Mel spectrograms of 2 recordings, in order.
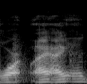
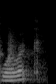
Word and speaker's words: Warwick: So tell us about your district in Warwick. Do I say it right when I say work? You're supposed to say work, right? Warwick. Warwick.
